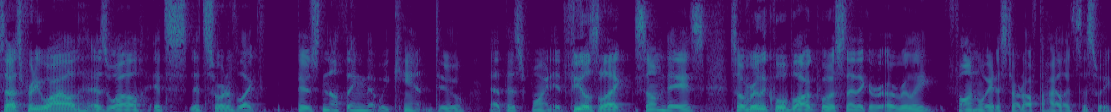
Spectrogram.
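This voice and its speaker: Over a quiet background, a man talks in a normal speaking voice at a fairly low pitch, moderate pace and ordinary pitch variation. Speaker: podcast co-host. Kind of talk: casual podcast discussion.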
